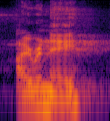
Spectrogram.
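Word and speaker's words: eirene: And so, in a Strong's Concordance, it's right here in your notes, that word peace in Galatians 5 is pronounced irene.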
